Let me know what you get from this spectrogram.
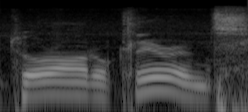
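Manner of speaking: ordinary talk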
